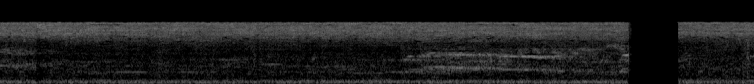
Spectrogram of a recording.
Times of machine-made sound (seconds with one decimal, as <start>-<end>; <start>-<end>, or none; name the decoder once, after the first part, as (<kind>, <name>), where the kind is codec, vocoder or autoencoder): 0.9-4.2 (codec, DAC); 4.7-6.2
